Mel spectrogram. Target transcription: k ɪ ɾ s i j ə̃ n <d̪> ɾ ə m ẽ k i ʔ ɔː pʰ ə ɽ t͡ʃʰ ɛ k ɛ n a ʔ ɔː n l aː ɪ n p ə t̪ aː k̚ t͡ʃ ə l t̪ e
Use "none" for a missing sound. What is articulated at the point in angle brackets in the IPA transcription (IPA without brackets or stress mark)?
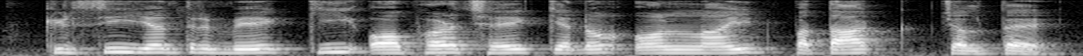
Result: t̪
